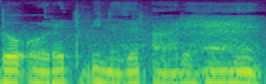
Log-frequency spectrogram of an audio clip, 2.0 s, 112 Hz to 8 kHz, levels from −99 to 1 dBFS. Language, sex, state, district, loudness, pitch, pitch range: Hindi, male, Assam, Hailakandi, -19 LUFS, 110 Hz, 100-115 Hz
